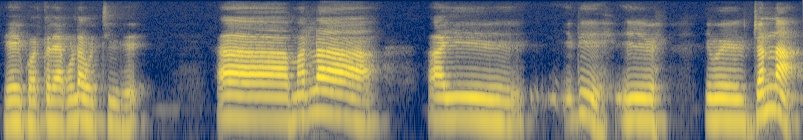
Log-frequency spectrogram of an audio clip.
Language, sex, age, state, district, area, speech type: Telugu, male, 60+, Andhra Pradesh, Sri Balaji, rural, spontaneous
